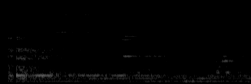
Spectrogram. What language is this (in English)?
Czech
